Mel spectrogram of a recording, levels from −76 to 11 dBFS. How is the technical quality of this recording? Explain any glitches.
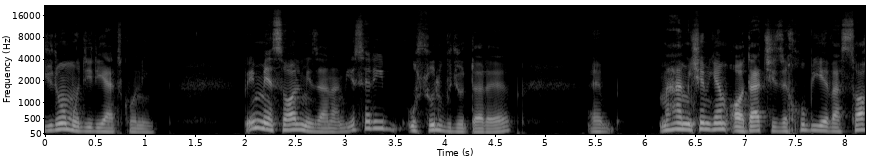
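No technical faults are audible in this speech recording.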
